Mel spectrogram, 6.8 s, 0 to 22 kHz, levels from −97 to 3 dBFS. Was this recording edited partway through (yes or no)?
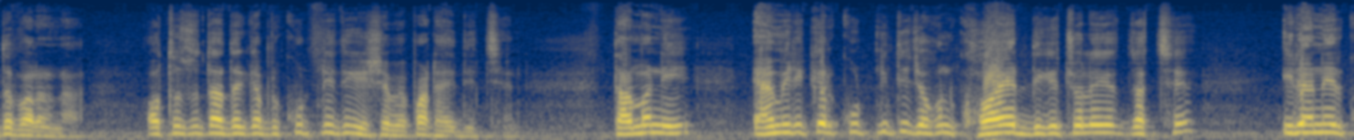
no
